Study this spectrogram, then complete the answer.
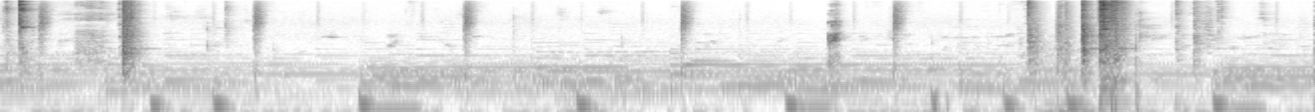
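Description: Metal kitchen utensils clink and clatter as a garlic press is worked while making chili con carne: scattered sharp taps and scrapes at close range, some quiet gaps, and one louder cluster of clanks near the end, with no talking.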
